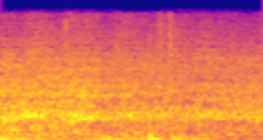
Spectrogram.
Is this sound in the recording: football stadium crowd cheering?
yes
